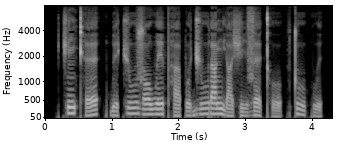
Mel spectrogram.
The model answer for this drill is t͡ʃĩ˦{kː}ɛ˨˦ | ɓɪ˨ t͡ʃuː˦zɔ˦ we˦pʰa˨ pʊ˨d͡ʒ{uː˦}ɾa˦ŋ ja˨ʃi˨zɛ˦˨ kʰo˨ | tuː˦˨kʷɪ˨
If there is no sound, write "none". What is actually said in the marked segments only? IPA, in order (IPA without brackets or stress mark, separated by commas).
kʰ, uː˦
